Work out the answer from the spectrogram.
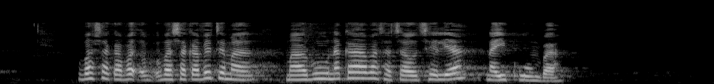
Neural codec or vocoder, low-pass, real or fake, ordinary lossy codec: vocoder, 44.1 kHz, 128 mel bands every 256 samples, BigVGAN v2; 7.2 kHz; fake; MP3, 32 kbps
